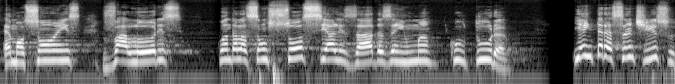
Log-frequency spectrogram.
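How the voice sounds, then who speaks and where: A man's voice: very high voice, big-room sound. A man preaching a Bible study in a conversational way, with fillers and rhetorical questions to the congregation. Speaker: pastor. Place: church.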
